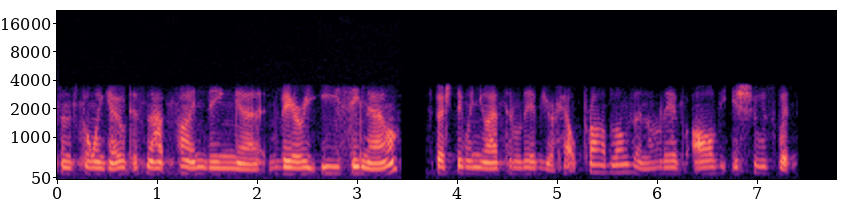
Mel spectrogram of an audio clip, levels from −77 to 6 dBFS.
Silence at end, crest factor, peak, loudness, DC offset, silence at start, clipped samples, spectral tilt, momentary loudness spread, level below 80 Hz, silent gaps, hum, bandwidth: 0.5 s; 16 dB; -2 dBFS; -18 LUFS; under 0.1%; 0.05 s; under 0.1%; -6 dB/octave; 8 LU; -66 dBFS; 3.43-3.67 s; none; 3.9 kHz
